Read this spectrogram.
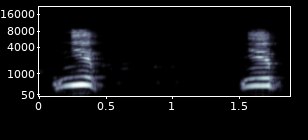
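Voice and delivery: NYIP short and high; short high stopped "Nyip"; fourth tone. Shown as a demonstration. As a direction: cut "Nyip" off quickly on a high pitch. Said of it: "Nada empat seperti ini".

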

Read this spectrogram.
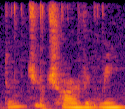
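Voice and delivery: normal talking voice

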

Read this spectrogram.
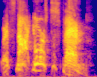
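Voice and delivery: It's not "yours" to spend, "yours" hit in a high loud shriek. Acted. Bird twisting the boy's words, "yours" shrieked high. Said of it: "the bird shrieked again".

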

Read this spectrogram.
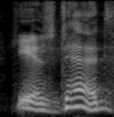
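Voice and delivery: ordinary talk, nothing marked

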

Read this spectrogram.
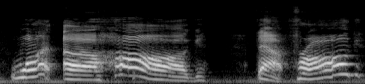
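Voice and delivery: lively storybook voice for little ones; animated read-aloud for kids; reading to children. A narrator's reading. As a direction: read it like a picture book at story time. Reads picture book aloud.

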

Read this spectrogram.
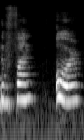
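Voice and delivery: ordinary talk, nothing marked

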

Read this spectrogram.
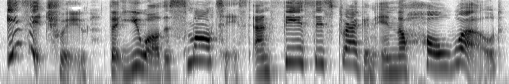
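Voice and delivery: high, loud flattering princess; butter up the dragon, high and bright-eyed. Acted.

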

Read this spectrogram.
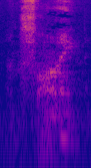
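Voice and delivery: faint, barely audible reply; weak voice. Acted. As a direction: say it weakly, barely there. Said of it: "he answered weakly".

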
